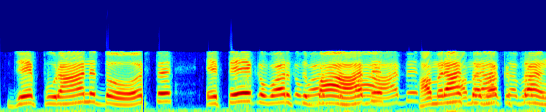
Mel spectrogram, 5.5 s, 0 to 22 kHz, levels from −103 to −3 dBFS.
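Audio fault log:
throughout: Bluetooth CVSD headset codec. The speech travels over a narrowband headset link that codes each sample as a single up-or-down bit at 64 kHz with an adapting step, so nothing above 4 kHz survives. Loud, bright sounds rise faster than the step can follow and distort, sibilants turn scratchy, and a fine granular hiss sits under the speech, all plainly audible here. The result is the thin, muffled, gritty quality of a Bluetooth call.
1.41 to 1.44 s: unconcealed Bluetooth headset packet loss. Right after "जे पुरान" the speech drops out for about 30 ms. That gap fits several consecutive voice packets of a few milliseconds each going missing between headset and phone, with silence or an idle pattern put in their place rather than anything reconstructed. The hole starts and ends abruptly, which can click, and on this CVSD link the speech returns quieter for a moment.
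2.85 s to the end: doubled audio track. From here the speech is heard twice, with a second full-band copy trailing by about 400 ms at roughly 10 dB below the original. The copy carries no decay or room colour, so it is not an echo from a space. It switches on abruptly at 2.85 s and runs to the end, which points to the signal being likely picked up a second time through a slower path or left duplicated in an edit.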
